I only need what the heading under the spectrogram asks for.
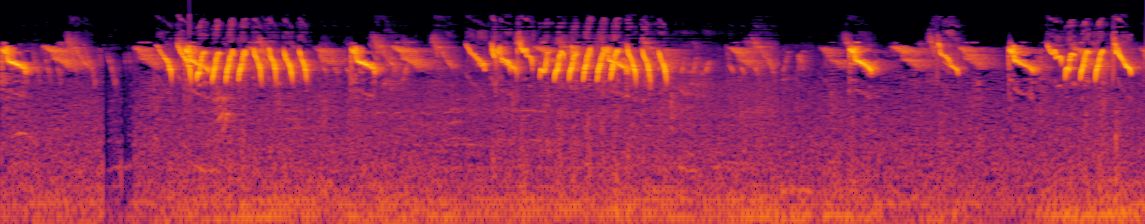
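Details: Javan white-eye pouring out high witwit song to get young birds singing: repeated bursts of fast staccato notes at about three per second alternate with looser whistled phrases across the whole stretch. Soft low hum throughout.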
